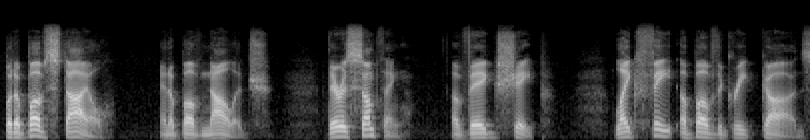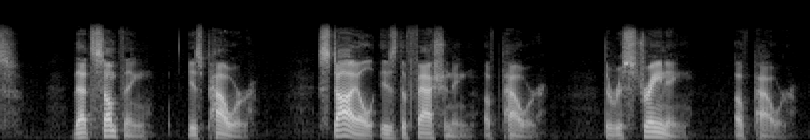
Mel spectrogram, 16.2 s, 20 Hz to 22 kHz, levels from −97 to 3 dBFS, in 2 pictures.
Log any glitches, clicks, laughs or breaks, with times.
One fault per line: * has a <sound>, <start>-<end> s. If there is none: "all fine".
all fine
